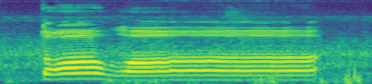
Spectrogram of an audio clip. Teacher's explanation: دونوں حروف مستعلیہ ہیں، ان کو ہم نے پر یعنی موٹا کر کے پڑھنا ہے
